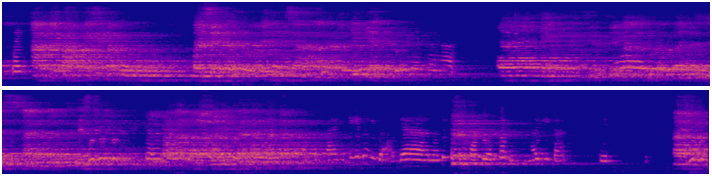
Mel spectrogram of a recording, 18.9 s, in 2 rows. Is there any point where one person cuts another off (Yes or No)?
Yes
